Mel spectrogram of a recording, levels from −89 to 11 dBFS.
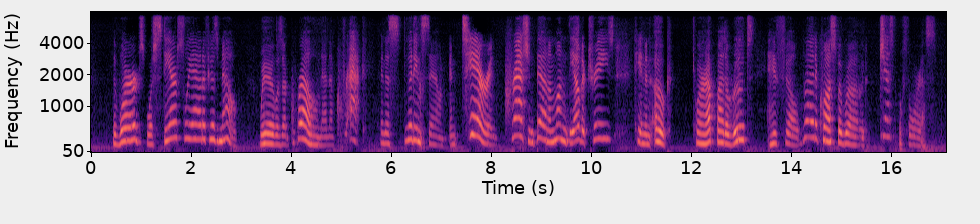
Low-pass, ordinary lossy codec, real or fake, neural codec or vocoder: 7.2 kHz; AAC, 48 kbps; fake; codec, 16 kHz, 0.5 kbps, X-Codec, HuBERT features, trained on balanced general audio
